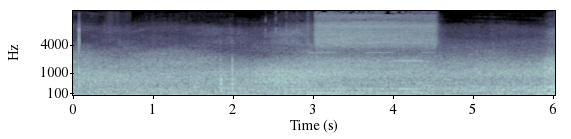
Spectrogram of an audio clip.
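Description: Steady roar of road traffic, cars speeding past with a sharp hissing burst partway through, like air brakes or tyre spray. No one speaks.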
